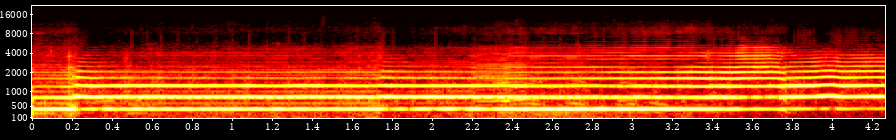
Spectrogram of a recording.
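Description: Conch shell blown in one long held note, which wavers slightly in pitch near the end.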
